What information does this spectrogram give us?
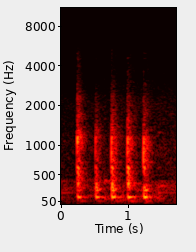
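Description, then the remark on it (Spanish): Five firm knocks on a wooden shop door, evenly spaced in a quick steady rhythm, each a dull thud with a short sharp attack, with no voices. “Y levantaron el vuelo, cruzaron el río y fueron a golpear a un almacén.”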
